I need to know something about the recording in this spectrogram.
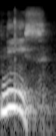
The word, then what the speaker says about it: niece: Some people pronounce this word as nice. It's not nice, it's niece.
